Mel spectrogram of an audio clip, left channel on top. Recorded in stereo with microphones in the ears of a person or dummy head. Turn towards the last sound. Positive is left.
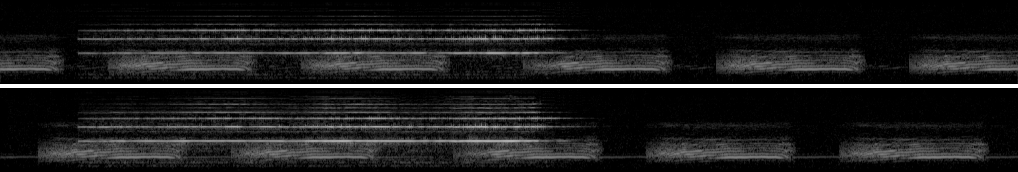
turn(degrees=-40)  # may be behind; listen again after turning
